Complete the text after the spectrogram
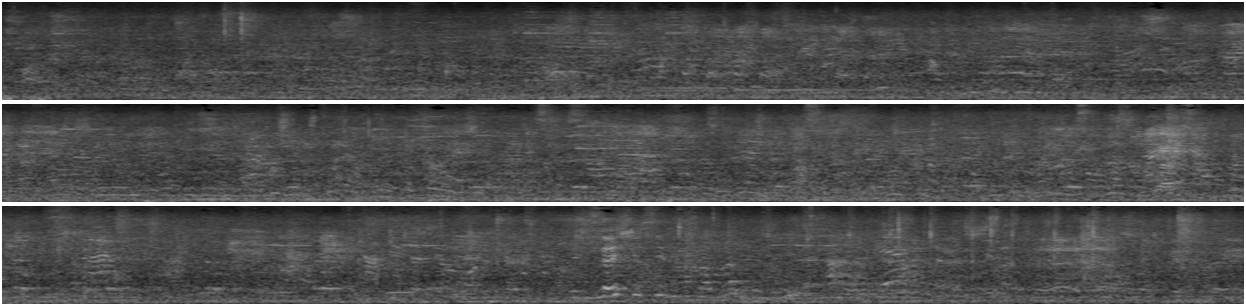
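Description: Footsteps walk steadily on stone paving.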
